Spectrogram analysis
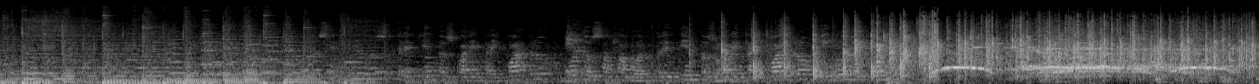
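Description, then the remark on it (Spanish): People affected by ALS, their families and carers break into sustained applause as Spain's Congress of Deputies approves the ALS law with all parties' support: dense, steady clapping swelling louder toward the end as cheers and a few high whistles rise above it, with voices mixed in throughout. “Aplausos, júbilo y mucha emoción entre los afectados por esclerosis lateral amiotrófica y sus familias y cuidadores, cuando en ese momento que escuchábamos, el Congreso de los Diputados aprobaba la ley ELA con el apoyo de todos los partidos políticos”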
